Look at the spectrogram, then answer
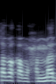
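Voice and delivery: plain

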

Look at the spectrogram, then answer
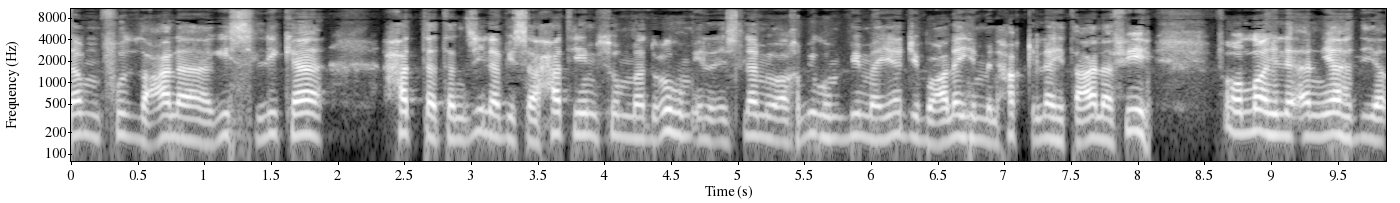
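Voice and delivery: ordinary talk, nothing marked

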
